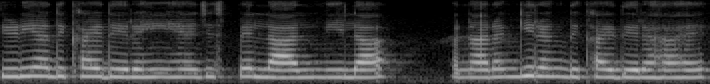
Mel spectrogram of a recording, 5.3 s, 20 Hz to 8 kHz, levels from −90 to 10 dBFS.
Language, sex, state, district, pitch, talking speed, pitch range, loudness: Hindi, female, Bihar, Madhepura, 275 Hz, 170 wpm, 265-290 Hz, -24 LUFS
